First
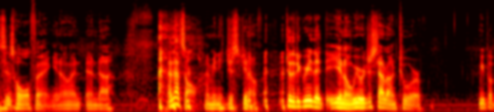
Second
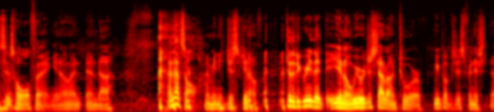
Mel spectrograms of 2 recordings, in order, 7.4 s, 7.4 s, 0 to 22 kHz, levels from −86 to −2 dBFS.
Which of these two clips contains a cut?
second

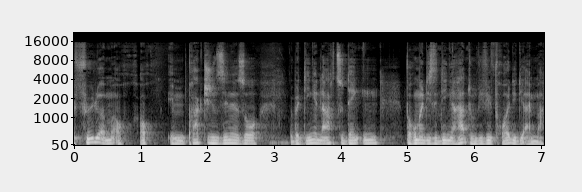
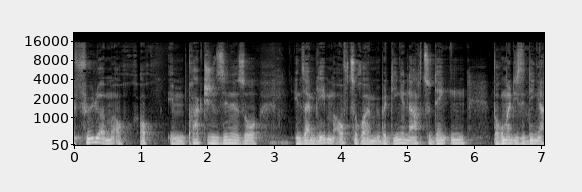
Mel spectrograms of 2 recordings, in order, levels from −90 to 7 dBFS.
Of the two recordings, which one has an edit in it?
first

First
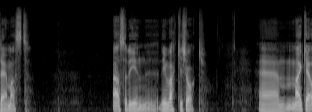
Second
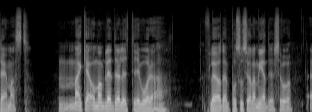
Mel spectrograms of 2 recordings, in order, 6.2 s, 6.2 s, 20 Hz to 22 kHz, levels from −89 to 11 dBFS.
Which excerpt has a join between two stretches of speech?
second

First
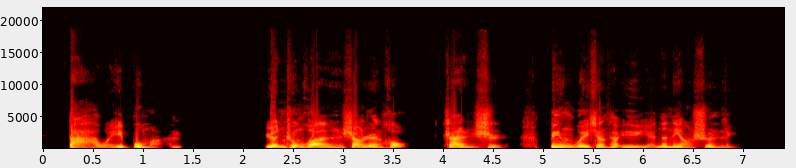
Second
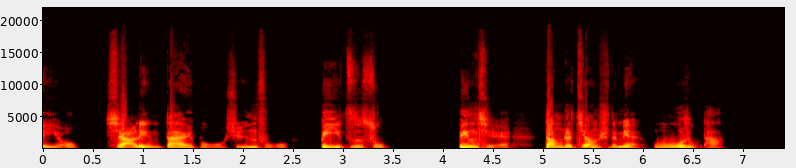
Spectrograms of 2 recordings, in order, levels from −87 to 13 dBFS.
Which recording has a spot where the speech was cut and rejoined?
first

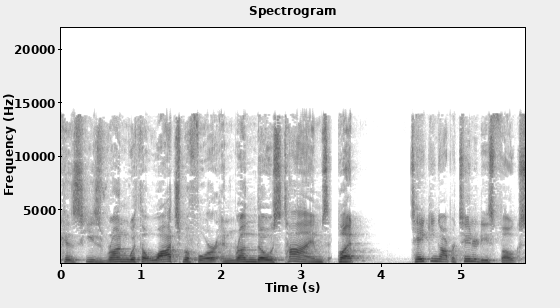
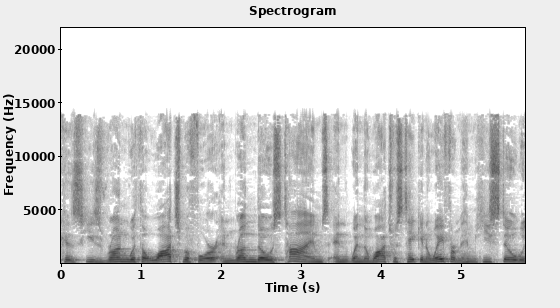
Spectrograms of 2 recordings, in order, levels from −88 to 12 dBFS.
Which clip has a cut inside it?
first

